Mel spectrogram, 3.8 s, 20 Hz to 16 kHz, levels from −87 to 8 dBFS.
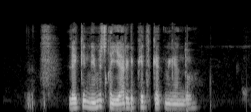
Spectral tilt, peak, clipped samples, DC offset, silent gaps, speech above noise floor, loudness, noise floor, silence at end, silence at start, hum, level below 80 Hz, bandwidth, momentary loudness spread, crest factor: -3.5 dB/octave; -2 dBFS; under 0.1%; under 0.1%; none; 39 dB; -20 LUFS; -59 dBFS; 0.85 s; 0.4 s; none; -56 dBFS; 8.2 kHz; 16 LU; 20 dB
